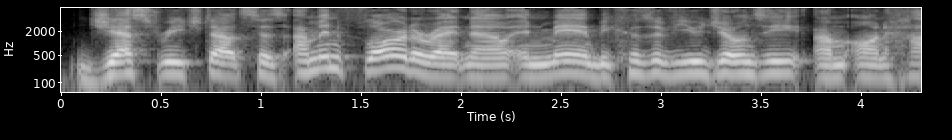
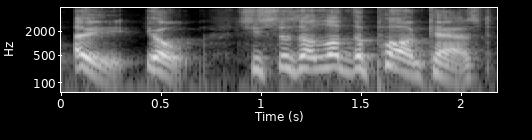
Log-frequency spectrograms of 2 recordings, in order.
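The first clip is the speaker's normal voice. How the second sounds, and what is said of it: Put-on Long Island accent. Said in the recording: “I slipped into that Long Island accent or whatever you want to call it”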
